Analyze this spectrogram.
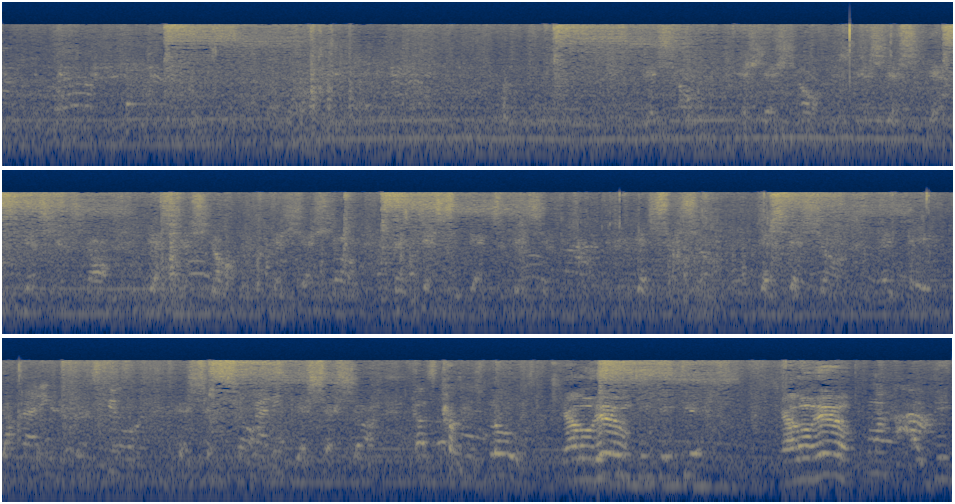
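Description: A woman sings loudly along to music, close by.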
